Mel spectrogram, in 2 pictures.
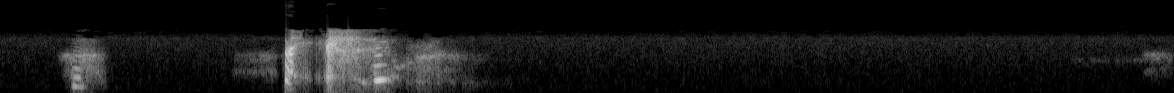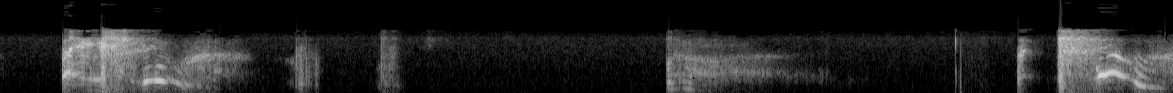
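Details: Sneezing fit announced beforehand: several loud sneezes in bursts with quiet pauses between, some preceded by short inhaled catches.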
